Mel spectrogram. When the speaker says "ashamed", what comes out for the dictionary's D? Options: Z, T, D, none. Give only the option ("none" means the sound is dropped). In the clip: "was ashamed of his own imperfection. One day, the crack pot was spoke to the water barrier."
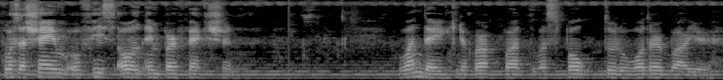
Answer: none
